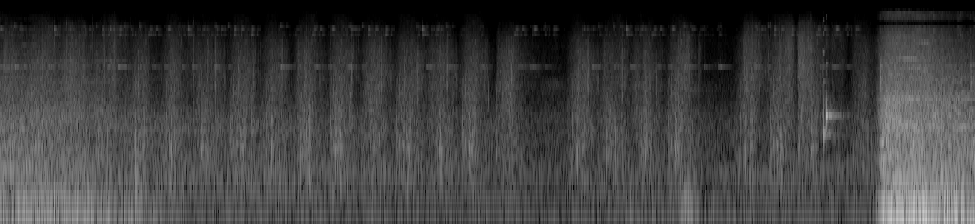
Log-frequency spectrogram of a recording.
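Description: Quick footsteps patter over hard ground.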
